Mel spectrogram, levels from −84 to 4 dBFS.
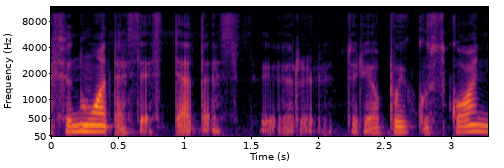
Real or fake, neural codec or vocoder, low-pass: fake; vocoder, 22.05 kHz, 80 mel bands, WaveNeXt; 9.9 kHz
